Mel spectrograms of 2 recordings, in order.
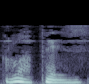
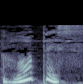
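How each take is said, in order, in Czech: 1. Přízvuk je na druhé slabice. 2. Přízvuk je na první slabice. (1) "a ne" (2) "akcenat je na prvom slogu"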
